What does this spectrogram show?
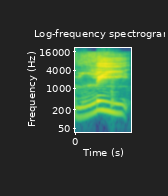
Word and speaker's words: Li: and also Bruce Lai, L-I, or Lee in the Chinese way of pronouncing the name. L-I in Chinese is still considered Lee.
